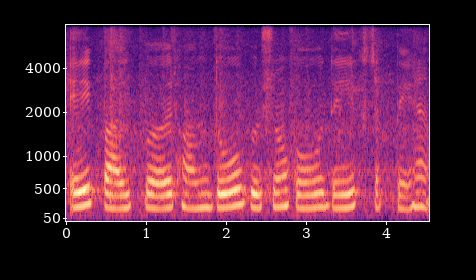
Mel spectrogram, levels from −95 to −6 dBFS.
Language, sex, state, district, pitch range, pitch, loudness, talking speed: Hindi, female, Punjab, Fazilka, 205-225 Hz, 210 Hz, -17 LUFS, 130 wpm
